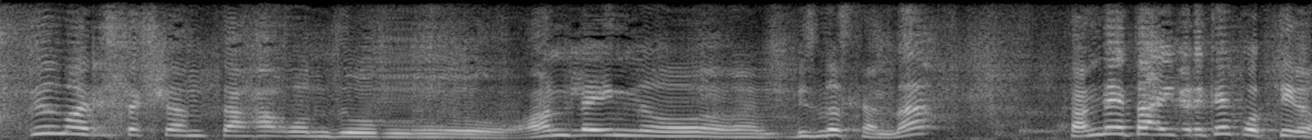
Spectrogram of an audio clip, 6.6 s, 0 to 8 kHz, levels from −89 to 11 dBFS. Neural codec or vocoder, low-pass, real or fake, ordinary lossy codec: codec, 16 kHz, 0.8 kbps, ZipCodec; none; fake; none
